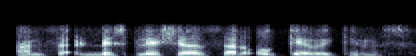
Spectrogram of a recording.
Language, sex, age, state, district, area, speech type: Kashmiri, male, 18-30, Jammu and Kashmir, Bandipora, rural, conversation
